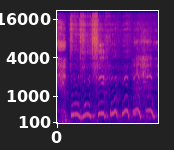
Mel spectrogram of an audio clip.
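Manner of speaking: high, breathy cackle with a mouthful; high wheezing laugh. Retold or imitated. Telling friends about the full mouth, high muffled cackle. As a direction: cackle like your mouth is stuffed. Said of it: "And I'm like".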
